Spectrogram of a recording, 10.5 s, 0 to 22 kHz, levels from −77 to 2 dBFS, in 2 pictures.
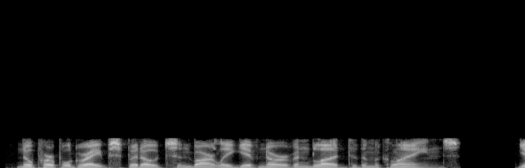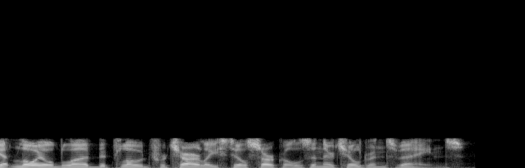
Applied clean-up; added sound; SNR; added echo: none; none; none; none.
